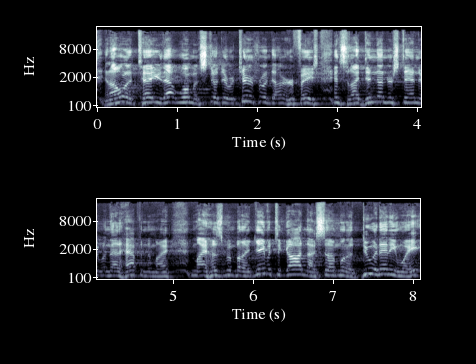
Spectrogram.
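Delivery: loud, high preaching voice; fervent preaching. Acted. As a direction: preach it with rising fire to the congregation. Preaching at full force.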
